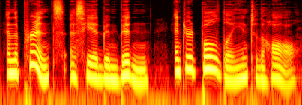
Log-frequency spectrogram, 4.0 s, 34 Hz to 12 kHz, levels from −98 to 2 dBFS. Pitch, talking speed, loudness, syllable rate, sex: 170 Hz, 195 wpm, -17 LUFS, 5.5 syllables/s, female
